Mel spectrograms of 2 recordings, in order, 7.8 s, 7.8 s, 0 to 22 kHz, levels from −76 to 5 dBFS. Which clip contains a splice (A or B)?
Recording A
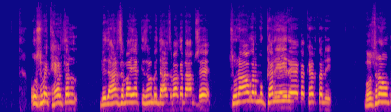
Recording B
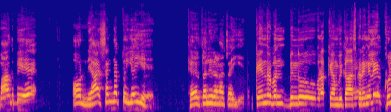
B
